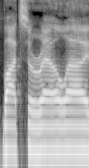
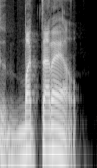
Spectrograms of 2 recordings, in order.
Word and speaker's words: mozzarella: He said, it's called, don't fucking come in here and call this mozzarella, it's mattarella.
